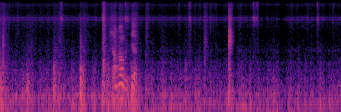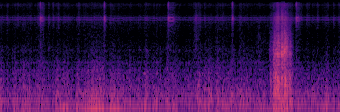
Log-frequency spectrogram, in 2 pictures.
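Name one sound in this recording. Candle flames burn with soft, occasional crackles.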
